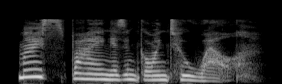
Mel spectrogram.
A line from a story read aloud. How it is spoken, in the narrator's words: she sighed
